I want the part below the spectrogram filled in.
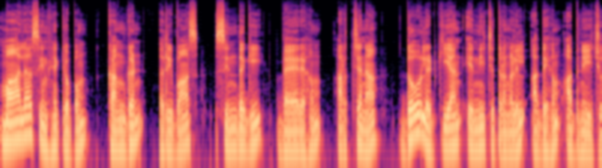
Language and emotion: Malayalam, neutral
